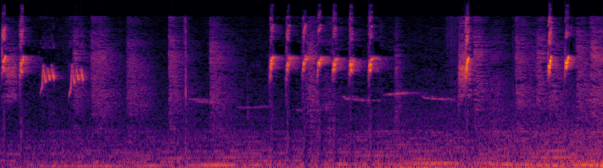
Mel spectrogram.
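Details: Tutor recording of a Magpie-robin in full song for contest birds: a short run of sharp high chirps among varied whistles, including lower sliding notes, with a few isolated high calls afterward.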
